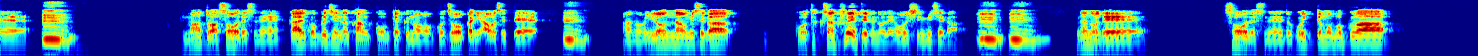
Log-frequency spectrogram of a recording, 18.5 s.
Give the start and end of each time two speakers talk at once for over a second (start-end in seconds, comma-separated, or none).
none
